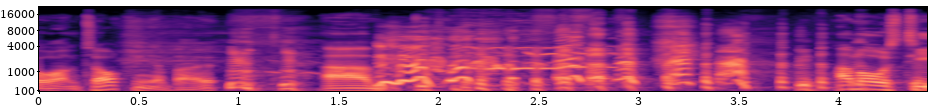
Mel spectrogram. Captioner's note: all laughing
